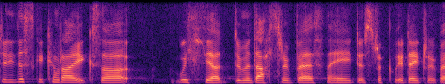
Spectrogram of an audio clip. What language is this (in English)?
Welsh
